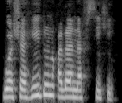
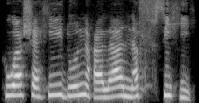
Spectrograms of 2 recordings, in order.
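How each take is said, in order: First: هو شهيد على نفسه rattled off quickly in one breath; fast run-through. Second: هو شهيد على نفسه read slowly, word by word; slow careful reading. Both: Shown as a demonstration. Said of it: "our related to khabar is على نفسه".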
